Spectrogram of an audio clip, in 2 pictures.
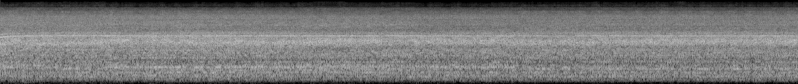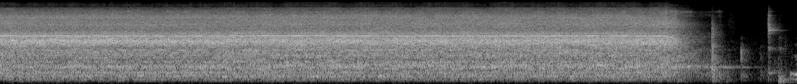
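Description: A hair dryer blows hot air over a watercolour painting of snowy Surrey Hills trees, a loud, close, continuous whooshing roar held steadily before switching off and dying away at the end.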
